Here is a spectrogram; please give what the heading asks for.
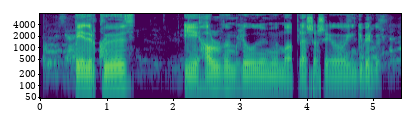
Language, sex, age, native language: Icelandic, male, 18-19, Icelandic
